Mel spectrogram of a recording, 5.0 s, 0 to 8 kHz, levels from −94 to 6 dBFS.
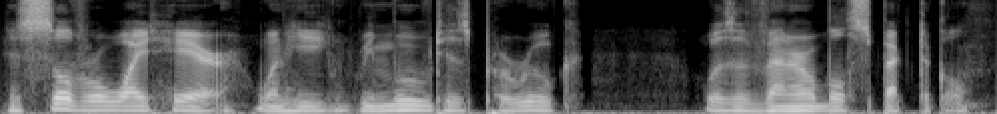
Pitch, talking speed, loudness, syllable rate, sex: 110 Hz, 155 wpm, -20 LUFS, 5.8 syllables/s, male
